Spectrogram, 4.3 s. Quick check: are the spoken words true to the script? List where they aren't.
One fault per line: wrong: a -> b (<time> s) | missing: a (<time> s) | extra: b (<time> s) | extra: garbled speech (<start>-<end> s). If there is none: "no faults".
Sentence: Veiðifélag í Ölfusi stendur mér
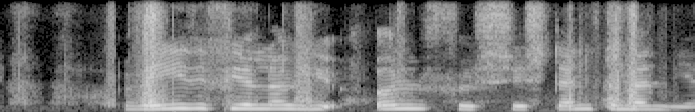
extra: með (4.0 s)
